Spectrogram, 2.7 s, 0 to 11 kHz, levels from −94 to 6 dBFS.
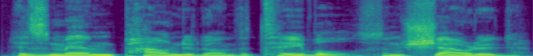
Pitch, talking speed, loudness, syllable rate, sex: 125 Hz, 180 wpm, -14 LUFS, 4.3 syllables/s, male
